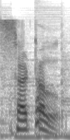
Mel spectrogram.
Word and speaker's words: subtle: human him this is subtle b is silent here that's why we pronounce it as subtle it is not subtle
